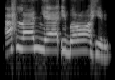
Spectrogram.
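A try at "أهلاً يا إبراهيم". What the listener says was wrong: Ibrahim itu kan ada ya-nya ya di belakang sebelum mim itu ada ya-nya. Jadi bacanya harus Ibrahim gitu ya. Ahlan ya Ibrahim gitu.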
